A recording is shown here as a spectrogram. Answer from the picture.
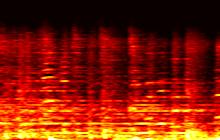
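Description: Live norteño conjunto playing dance music: accordion melody over a steady bass-and-drum beat.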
